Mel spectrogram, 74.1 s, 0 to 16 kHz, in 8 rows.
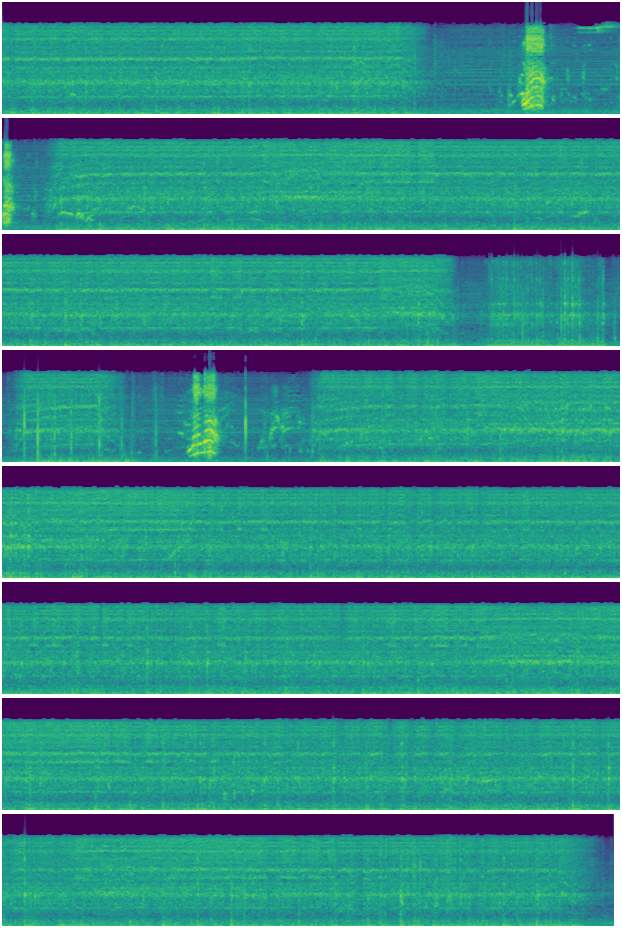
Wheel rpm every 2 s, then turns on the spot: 150, 160, 140, 10, 10, 140, 160, 160, 160, 160, 160, 160, 90, 30, 80, 0, 110, 160, 160, 160, 160, 160, 160, 160, 160, 160, 160, 170, 160, 170, 160, 160, 160, 160, 160, 160, 90.
24-26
